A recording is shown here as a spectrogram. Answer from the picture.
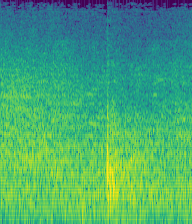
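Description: Curling rink ambience: a steady hum and hiss of the arena, with one short, sharp sound a little past the middle.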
